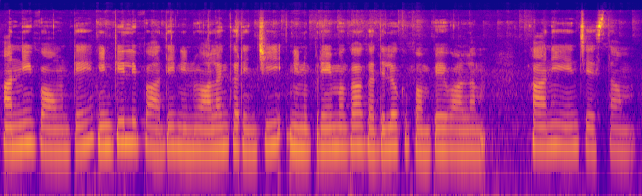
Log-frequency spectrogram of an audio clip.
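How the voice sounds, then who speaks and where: A woman's voice: lowish voice, level tone, normal speed, darkish tone, close to an everyday voice. A woman voicing a kindly middle-aged mother-in-law who comforts her new daughter-in-law in a soothing, affectionate way. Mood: tender.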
